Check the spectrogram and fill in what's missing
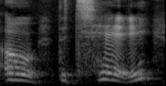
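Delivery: normal talking voice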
